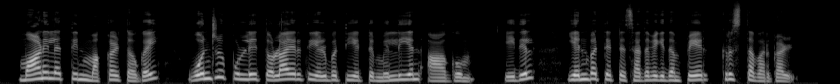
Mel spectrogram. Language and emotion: Tamil, neutral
